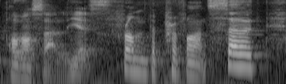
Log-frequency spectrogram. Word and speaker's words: Provençal: You have, now you will have to tell me how to pronounce this, a Provençal hue. Is that correct? Provençal? Provençal. Provençal, yes.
